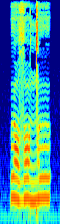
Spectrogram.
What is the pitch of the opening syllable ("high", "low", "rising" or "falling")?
falling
